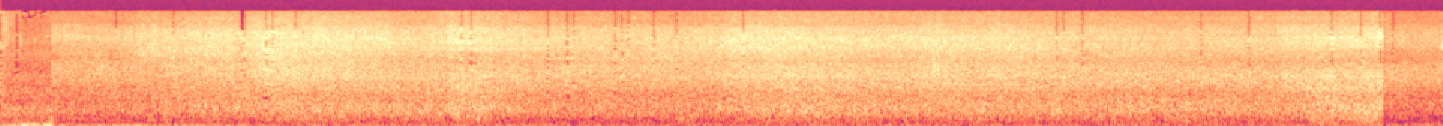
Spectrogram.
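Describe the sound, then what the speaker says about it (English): Sea waves washing steadily onto a sandy beach as the tide comes in fast, a continuous broad roar of surf with some wind noise, no voices. "You can see the tide is moving in rapido style here."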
